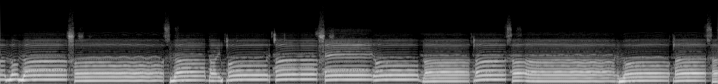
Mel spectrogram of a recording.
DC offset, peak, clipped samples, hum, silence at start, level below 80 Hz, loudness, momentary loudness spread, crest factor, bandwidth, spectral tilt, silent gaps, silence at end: 0.4%; -4 dBFS; under 0.1%; none; 0 s; -54 dBFS; -15 LUFS; 2 LU; 10 dB; 6.2 kHz; -9.5 dB/octave; none; 0 s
